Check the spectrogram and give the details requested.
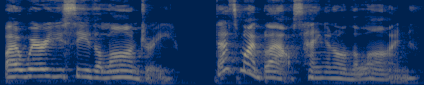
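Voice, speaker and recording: Storybook neighbor girl, voiced by a woman reader: friendly, bold, folksy, unhurried. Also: medium pitch, vocal fry, a bit bright. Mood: friendly, open. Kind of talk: storybook character dialogue in read-aloud.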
